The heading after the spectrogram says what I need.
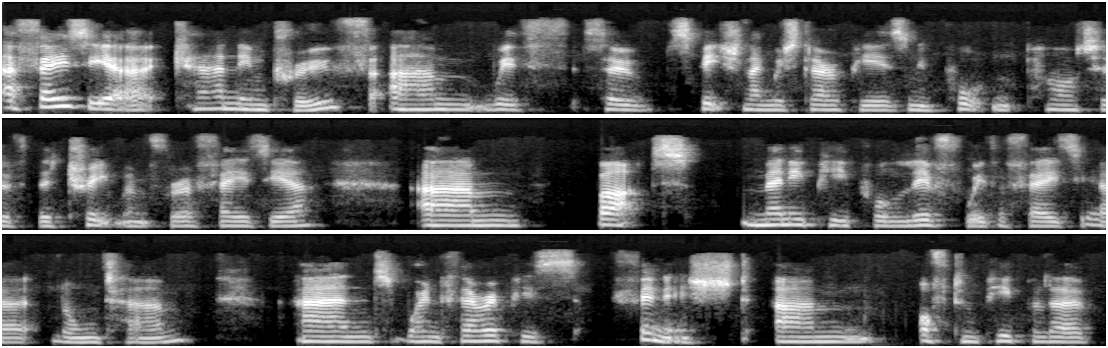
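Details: Adult woman speaking; normal speech.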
